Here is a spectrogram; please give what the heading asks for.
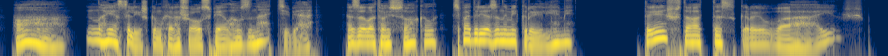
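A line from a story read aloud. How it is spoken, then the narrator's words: Purring. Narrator (Russian): промурлыкала суккуб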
